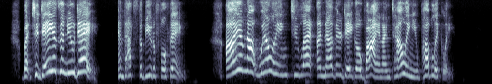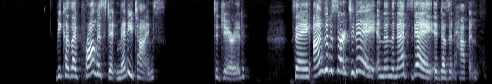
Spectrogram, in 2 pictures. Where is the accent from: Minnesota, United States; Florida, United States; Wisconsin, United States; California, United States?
California, United States; now in North Carolina, United States; we were married for many years and we moved to North Carolina. We're from California.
